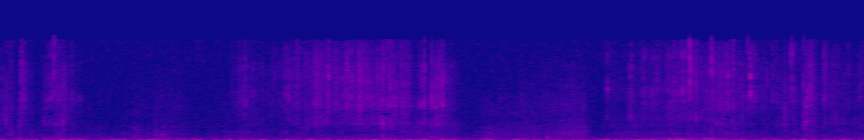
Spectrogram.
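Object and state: Sequined fabric top scratched and crumpled.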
